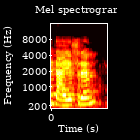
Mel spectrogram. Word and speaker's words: diaphragm: उसका स्पेलिंग बहुत अलग है, बोलते बहुत अलग है, समझ रहा है? डायफ्राम, यस यस yes, good.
